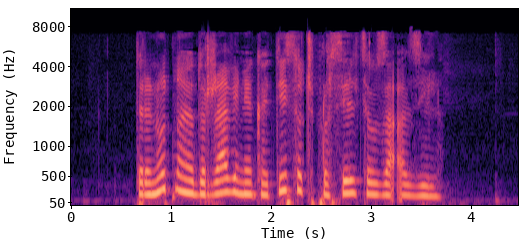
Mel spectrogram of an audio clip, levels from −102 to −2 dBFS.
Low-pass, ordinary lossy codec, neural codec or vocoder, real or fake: 7.2 kHz; AAC, 32 kbps; none; real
